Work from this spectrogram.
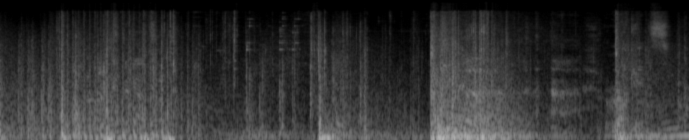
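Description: Rockets and gunfire in the video game Modern Warfare II: dense bursts of shots and heavy booming blasts, loud and close and continuous, with brief gaps and a big explosion partway through.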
